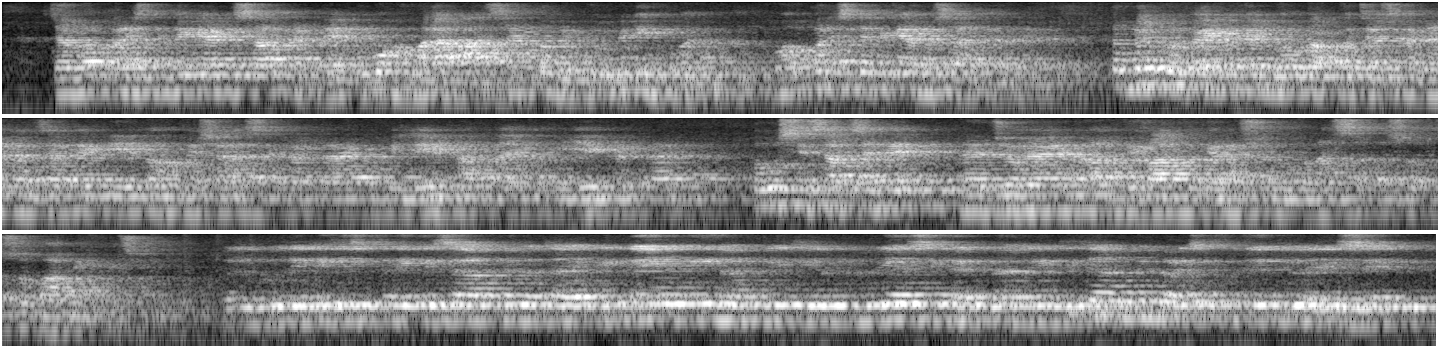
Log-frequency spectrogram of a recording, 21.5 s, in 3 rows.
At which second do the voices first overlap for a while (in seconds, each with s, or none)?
none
